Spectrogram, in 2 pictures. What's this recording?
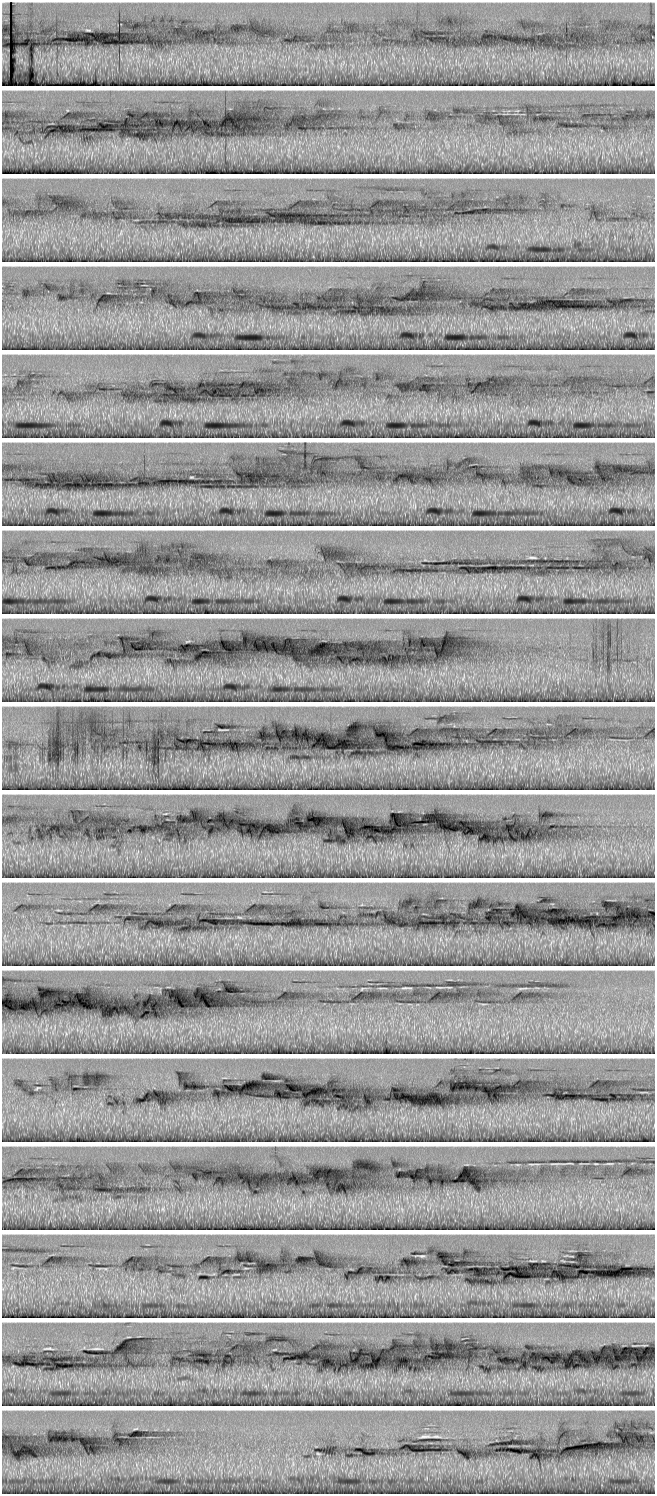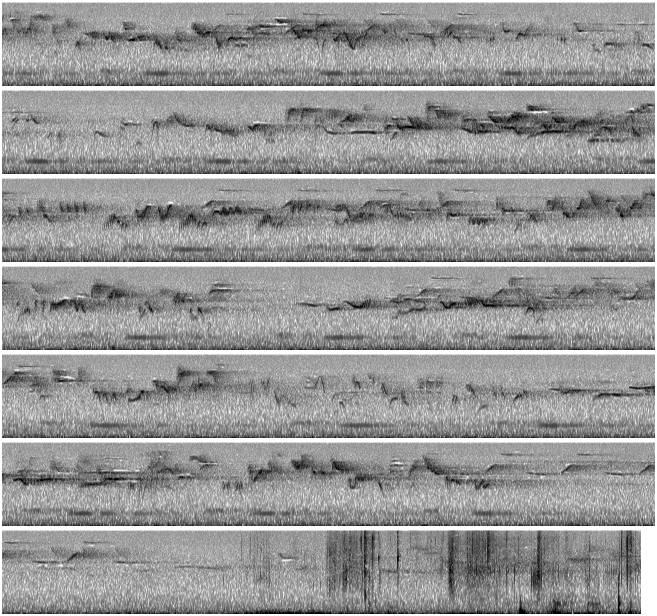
Lintuja ja käki
A cockoo and some other birds early one summer morning in a forest in Finland.
forest, morning, summer, birds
